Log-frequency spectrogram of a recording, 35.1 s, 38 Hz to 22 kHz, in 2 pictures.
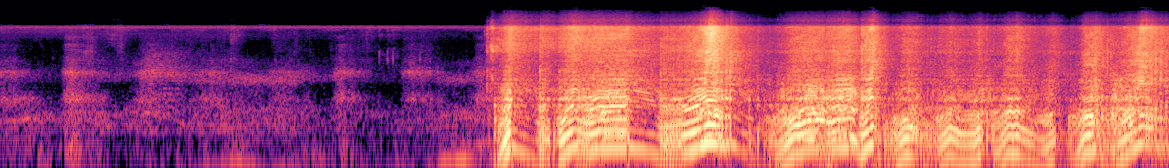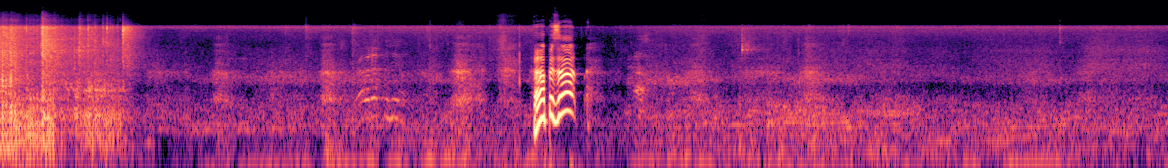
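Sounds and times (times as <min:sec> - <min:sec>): dirt bike engine revving: 0:07.3 - 0:19.5.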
